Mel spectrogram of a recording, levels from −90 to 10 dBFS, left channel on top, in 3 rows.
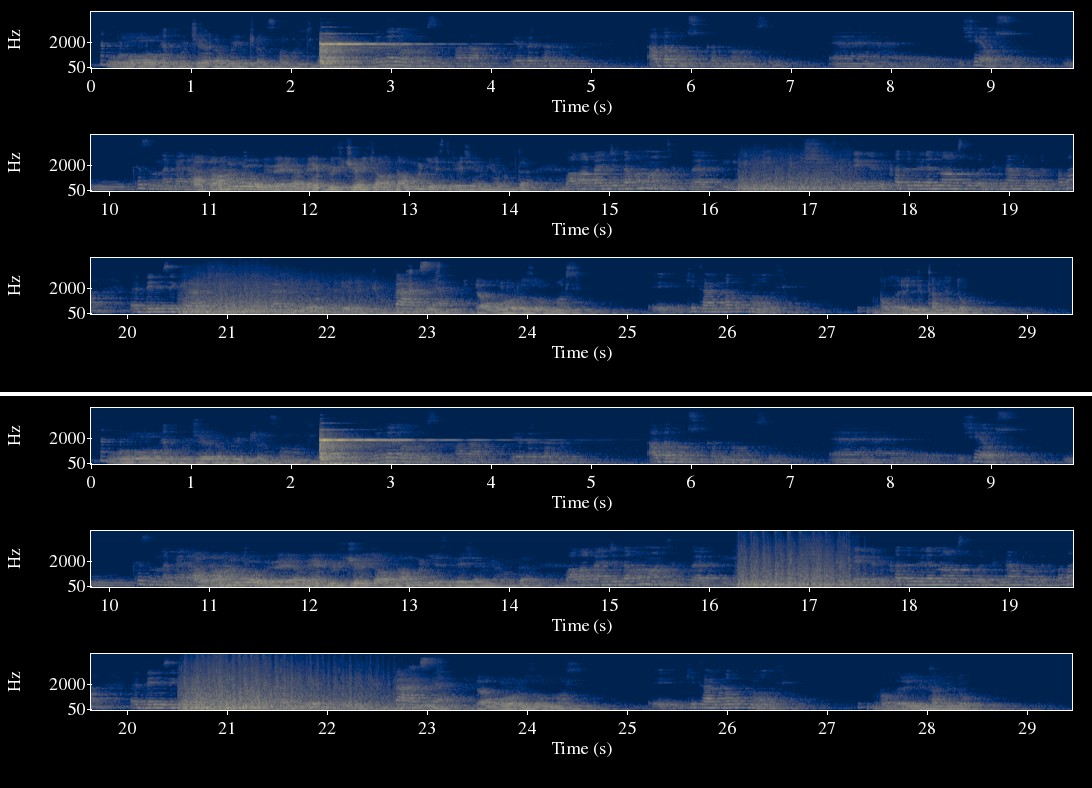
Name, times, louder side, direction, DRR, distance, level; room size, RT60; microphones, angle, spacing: voice 1, 0.2-2.4 10.8-14.2 21.4-23.1 23.5-24.5 27.5-28.4, left 1 dB, 85° left, 2 dB, 1.2 m, -38 dB
Piano, 2.3-4.1, right 3 dB, 25° right, 1.1 m, -28 dB
voice 2, 2.8-4.8 5.6-6.9 7.4-9.3 9.7-11.4 14.5-22.2 22.7-23.2 25.3-26.6, equal, 10° left, 0 dB, 1.1 m, -47 dB
Bird, 16.3-17.7 20.5-23.0, right 4 dB, 45° right, 0.4 m, -39 dB
10.5 x 6.1 x 3.4 m, 1.3 s
head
